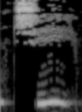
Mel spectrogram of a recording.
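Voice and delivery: high, loud question of disbelief; astonished. A narrator's reading. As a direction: react with storybook amazement. Fish astonished at being told. (با تعجب و ناباوری)

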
